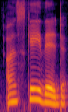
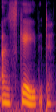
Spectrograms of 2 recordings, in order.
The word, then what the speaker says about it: unscathed: 발음은 th와 d 사이에 모음이 없어요. unscathed 아니고 unscathed.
